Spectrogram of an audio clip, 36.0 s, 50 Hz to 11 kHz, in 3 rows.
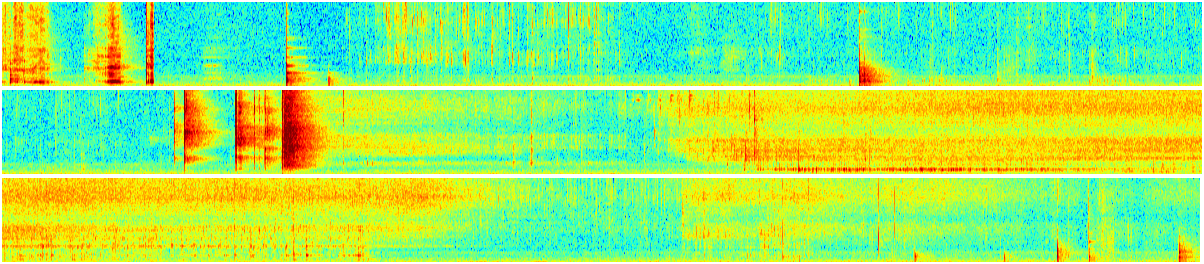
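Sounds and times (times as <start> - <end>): food sizzling in pan: 14.8 - 34.2.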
